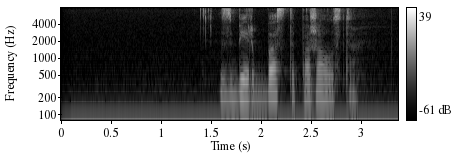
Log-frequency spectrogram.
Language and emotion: Russian, neutral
